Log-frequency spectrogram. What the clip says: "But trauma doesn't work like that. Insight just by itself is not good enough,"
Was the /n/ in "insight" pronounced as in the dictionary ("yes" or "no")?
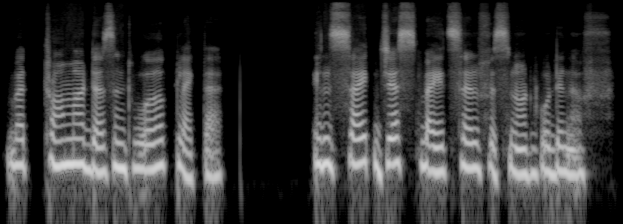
no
